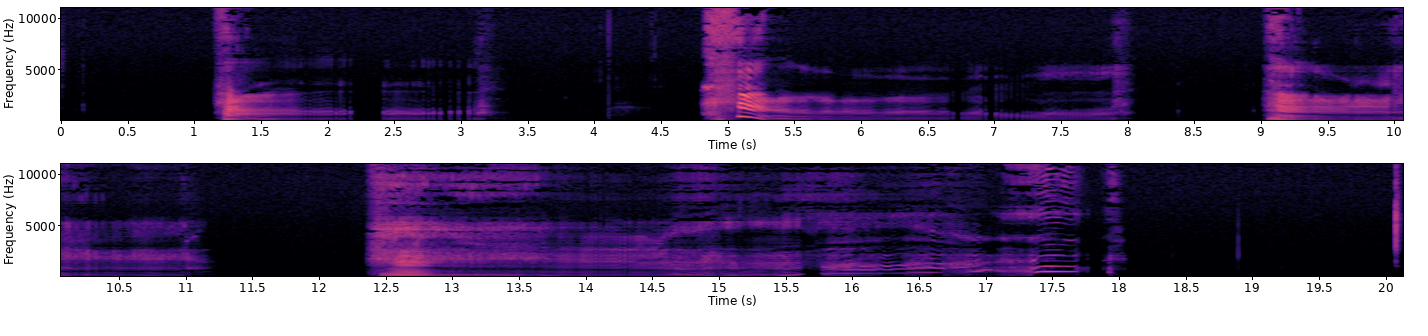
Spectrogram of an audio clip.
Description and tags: old ninja grunt
groan, ninja, groaning, grunt, master, moaning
